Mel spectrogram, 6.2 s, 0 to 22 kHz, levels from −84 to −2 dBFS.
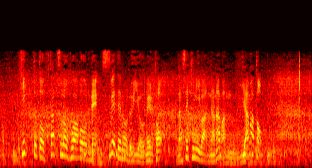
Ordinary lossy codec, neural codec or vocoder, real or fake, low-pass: none; vocoder, 22.05 kHz, 80 mel bands, Vocos; fake; 7.2 kHz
